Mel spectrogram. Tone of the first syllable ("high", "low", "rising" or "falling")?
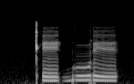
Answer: low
